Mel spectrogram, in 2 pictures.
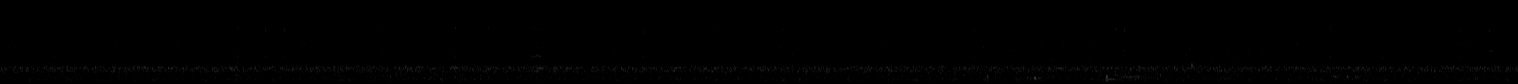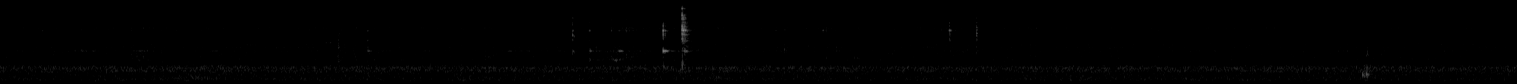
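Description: Near silence with a faint steady hiss, broken by a few small sharp clicks and clinks about three-quarters of the way through and two more shortly after, from a wooden stir stick and plastic resin cup being handled.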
